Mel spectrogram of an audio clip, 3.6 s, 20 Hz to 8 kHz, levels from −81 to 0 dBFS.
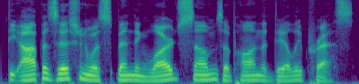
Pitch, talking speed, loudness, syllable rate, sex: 120 Hz, 165 wpm, -20 LUFS, 5.0 syllables/s, male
